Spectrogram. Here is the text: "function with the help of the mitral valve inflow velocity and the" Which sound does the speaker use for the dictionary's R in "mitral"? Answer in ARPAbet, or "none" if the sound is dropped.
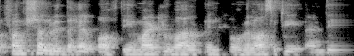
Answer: none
